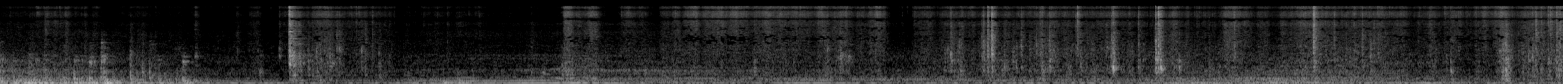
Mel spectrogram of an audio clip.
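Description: A plastic bag rustles and crinkles as rubbish is stuffed into it.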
